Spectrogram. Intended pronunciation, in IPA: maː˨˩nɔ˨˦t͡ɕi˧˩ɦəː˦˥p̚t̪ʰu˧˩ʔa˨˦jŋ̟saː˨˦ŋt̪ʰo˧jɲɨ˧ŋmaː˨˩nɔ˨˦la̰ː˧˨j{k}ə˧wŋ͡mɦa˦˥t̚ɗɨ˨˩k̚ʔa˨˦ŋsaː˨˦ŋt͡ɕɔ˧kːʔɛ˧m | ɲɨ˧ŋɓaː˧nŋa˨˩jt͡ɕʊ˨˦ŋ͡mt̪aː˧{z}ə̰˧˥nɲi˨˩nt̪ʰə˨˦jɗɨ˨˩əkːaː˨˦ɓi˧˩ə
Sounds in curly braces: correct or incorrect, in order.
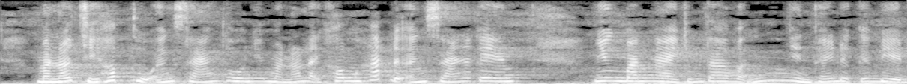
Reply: incorrect: x, incorrect: v

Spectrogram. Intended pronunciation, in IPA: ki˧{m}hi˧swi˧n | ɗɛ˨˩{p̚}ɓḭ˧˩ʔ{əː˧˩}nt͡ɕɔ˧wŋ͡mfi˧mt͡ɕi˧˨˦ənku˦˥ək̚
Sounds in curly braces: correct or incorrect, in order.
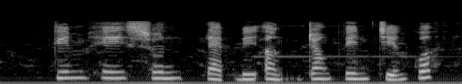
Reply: correct, correct, incorrect: ə˧˩

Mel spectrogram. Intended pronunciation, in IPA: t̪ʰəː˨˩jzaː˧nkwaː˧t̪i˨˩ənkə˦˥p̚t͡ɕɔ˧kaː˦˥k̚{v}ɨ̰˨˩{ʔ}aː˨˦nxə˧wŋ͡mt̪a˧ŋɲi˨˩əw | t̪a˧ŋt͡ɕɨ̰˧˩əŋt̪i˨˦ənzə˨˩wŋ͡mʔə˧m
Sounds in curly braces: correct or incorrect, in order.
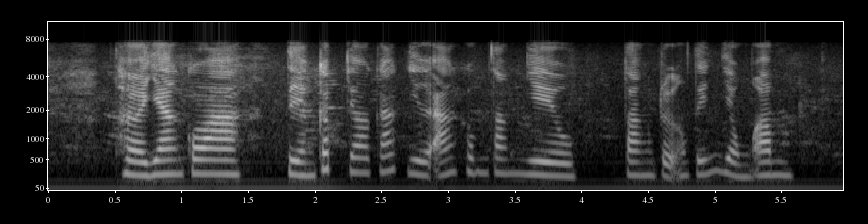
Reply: incorrect: z, correct

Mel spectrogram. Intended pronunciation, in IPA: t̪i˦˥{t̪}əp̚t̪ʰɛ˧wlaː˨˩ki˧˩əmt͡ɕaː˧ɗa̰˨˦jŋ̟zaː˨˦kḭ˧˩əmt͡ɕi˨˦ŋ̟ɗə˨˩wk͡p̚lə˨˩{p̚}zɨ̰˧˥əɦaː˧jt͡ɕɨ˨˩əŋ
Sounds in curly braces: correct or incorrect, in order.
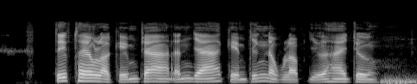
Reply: incorrect: none, correct

